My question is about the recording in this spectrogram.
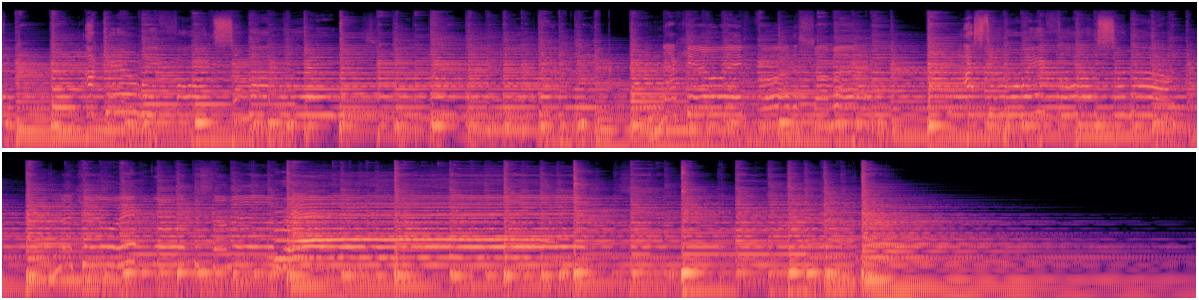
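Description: Two acoustic guitars strumming together through the song's instrumental outro. The final chord rings out and fades away near the end.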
